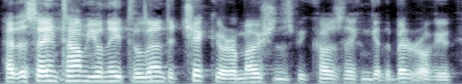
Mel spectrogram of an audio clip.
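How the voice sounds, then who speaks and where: A man leading a storytelling workshop, teaching with wry anecdotes and frequent pauses. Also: mid-range voice, steady tone, fairly bright tone. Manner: anecdotal, wry, pausing often. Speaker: workshop presenter.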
